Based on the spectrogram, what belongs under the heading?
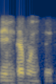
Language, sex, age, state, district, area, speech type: Odia, male, 30-45, Odisha, Sambalpur, rural, conversation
